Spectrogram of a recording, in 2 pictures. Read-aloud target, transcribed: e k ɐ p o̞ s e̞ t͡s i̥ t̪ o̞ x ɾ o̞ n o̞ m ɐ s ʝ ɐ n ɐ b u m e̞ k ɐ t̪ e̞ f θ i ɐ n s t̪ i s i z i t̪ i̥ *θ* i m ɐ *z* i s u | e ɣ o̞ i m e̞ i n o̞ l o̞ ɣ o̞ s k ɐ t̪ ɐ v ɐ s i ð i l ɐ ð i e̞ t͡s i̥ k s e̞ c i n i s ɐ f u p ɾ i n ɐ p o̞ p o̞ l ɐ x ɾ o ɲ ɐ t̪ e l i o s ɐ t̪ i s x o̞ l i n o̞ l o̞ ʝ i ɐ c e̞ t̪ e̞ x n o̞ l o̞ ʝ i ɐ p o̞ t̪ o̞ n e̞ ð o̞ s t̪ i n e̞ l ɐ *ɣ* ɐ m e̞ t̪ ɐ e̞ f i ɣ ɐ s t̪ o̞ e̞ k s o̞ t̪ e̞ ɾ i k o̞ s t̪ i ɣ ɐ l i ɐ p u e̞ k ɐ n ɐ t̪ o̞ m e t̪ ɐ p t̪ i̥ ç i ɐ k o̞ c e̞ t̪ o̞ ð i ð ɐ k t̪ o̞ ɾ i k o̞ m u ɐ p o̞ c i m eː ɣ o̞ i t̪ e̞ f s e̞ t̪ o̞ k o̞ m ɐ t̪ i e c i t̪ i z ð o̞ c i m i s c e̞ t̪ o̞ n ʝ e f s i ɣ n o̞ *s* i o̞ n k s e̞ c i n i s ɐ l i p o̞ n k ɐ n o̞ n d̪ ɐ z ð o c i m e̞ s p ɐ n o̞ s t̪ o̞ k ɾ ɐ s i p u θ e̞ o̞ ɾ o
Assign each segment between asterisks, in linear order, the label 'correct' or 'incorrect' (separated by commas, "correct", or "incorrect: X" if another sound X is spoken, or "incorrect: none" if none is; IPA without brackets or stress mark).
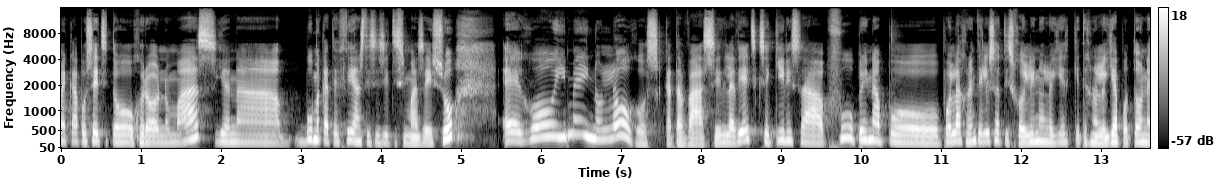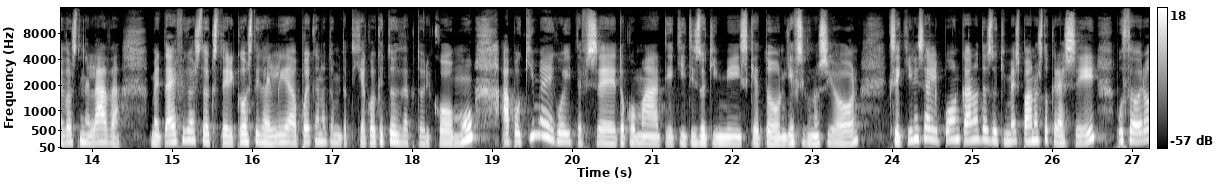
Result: incorrect: s, correct, incorrect: ð, correct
